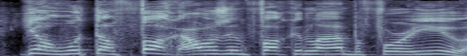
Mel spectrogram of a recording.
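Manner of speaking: high, outraged yell; angry yell. Retold or imitated. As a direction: shout it like an offended stranger. Bodega guy angry at me.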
